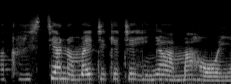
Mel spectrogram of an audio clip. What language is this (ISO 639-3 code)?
kik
